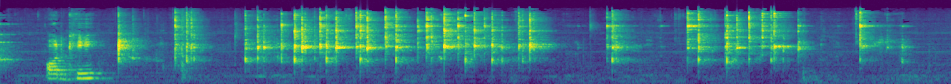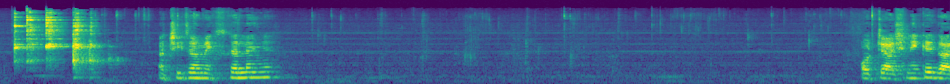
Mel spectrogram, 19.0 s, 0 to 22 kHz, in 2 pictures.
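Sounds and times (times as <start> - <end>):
spoon clinking against a cup: 1.2 - 10.7.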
